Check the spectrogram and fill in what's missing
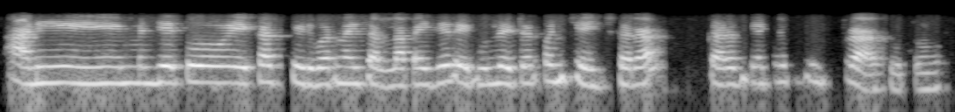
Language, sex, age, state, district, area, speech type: Marathi, female, 60+, Maharashtra, Nagpur, urban, conversation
